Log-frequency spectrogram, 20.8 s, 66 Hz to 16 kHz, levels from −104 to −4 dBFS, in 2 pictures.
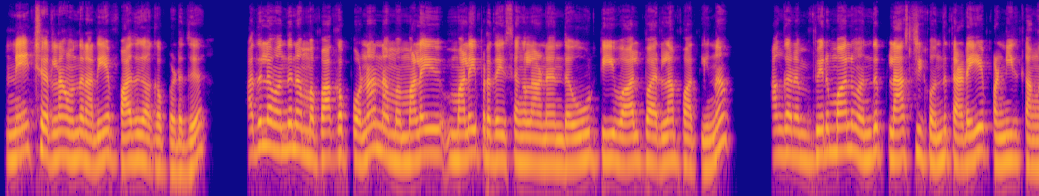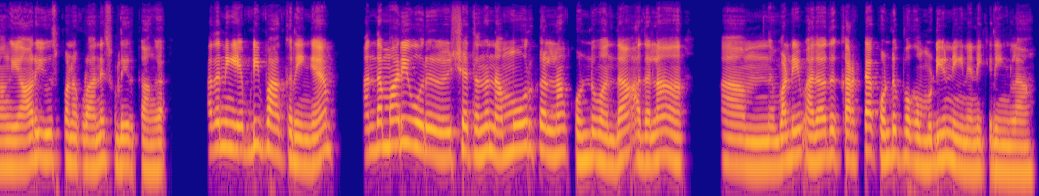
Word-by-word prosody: நேச்சர்லாம் 210 Hz, -3 st, +3 dB
வந்து 190 Hz, 0 st, +1 dB
நெறைய 175 Hz, +4 st, +3 dB
பாதுகாக்கப்படுது. 160 Hz, -5 st, 0 dB, 0.5 s
அதுல 270 Hz, +1 st, +1 dB
வந்து 240 Hz, +2 st, 0 dB
நம்ப 215 Hz, -4 st, 0 dB
பாக்க 195 Hz, +1 st, +1 dB
போனா 190 Hz, +4 st, +1 dB
நம்ப 190 Hz, -3 st, 0 dB
மலை 200 Hz, +3 st, +4 dB, 0.3 s
மலை 190 Hz, +3 st, +4 dB
பிரதேசங்களான 175 Hz, -3 st, 0 dB
இந்த 165 Hz, 0 st, -1 dB
ஊட்டி, 190 Hz, 0 st, 0 dB
வால்பாறைலாம் 175 Hz, +1 st, 0 dB
பாத்தீங்கன்னா, 160 Hz, -, -1 dB, 0.5 s
அங்க 210 Hz, +1 st, -1 dB
நம்ப 190 Hz, -2 st, -4 dB
பெரும்பாலும் 225 Hz, +1 st, +1 dB
வந்து 190 Hz, +4 st, 0 dB
பிளாஸ்டிக் 195 Hz, 0 st, +1 dB
வந்து 180 Hz, +4 st, -2 dB
தடையே 180 Hz, +6 st, +4 dB
பண்ணியிருக்காங்க. 175 Hz, -2 st, 0 dB
அங்க 155 Hz, 0 st, 0 dB
யாரும் 180 Hz, +4 st, +1 dB
யூஸ் 190 Hz, 0 st, -5 dB
பண்ணக்கூடாதுன்னே 165 Hz, 0 st, -1 dB
சொல்லியிருக்காங்க. 160 Hz, -3 st, -3 dB, 0.5 s
அத 240 Hz, -, -1 dB
நீங்க 255 Hz, -2 st, +6 dB
எப்படி 245 Hz, +5 st, +1 dB
பாக்குறீங்க? 185 Hz, -7 st, +1 dB, 0.5 s
அந்த 250 Hz, +3 st, +2 dB
மாதிரி 285 Hz, +2 st, +5 dB
ஒரு 230 Hz, -2 st, +1 dB, 0.2 s
விஷயத்த 215 Hz, +1 st, -1 dB
வந்து 230 Hz, -1 st, +1 dB
நம்ப 215 Hz, +3 st, -1 dB
ஊருக்குலாம் 220 Hz, -4 st, -1 dB
கொண்டு 185 Hz, +2 st, -1 dB
வந்தா, 175 Hz, +4 st, +1 dB
அதெல்லாம் 190 Hz, +3 st, +1 dB, 1.1 s
வடி 190 Hz, +4 st, +2 dB, 0.2 s
அதாவது 195 Hz, +3 st, +1 dB
கரெக்டா 195 Hz, +5 st, +2 dB
கொண்டு 190 Hz, +2 st, +1 dB
போக 180 Hz, -3 st, 0 dB
முடியும்னு 180 Hz, +4 st, +1 dB
நீங்க -, -, +1 dB, 0.2 s
நினைக்கிறீங்களா? 140 Hz, -2 st, -2 dB
190 Hz, 150 wpm, -24 LUFS, 170-210 Hz, 1.1 s, நீங்க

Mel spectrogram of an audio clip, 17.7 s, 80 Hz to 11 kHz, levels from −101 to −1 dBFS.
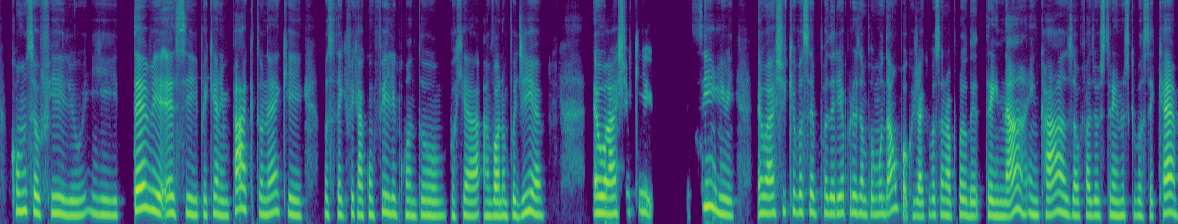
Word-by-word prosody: com 270 Hz, 0 st, +1 dB
o 275 Hz, -, +1 dB
seu 255 Hz, -3 st, +3 dB
filho 220 Hz, -3 st, 0 dB
e 220 Hz, -4 st, -3 dB, 0.2 s
teve 300 Hz, 0 st, +7 dB
esse 235 Hz, -2 st, +2 dB
pequeno 220 Hz, +1 st, -2 dB
impacto, 250 Hz, +4 st, +1 dB
né, 240 Hz, +4 st, 0 dB
que 220 Hz, -5 st, -2 dB, 0.3 s
você 225 Hz, -3 st, -4 dB
tem 225 Hz, -2 st, -1 dB
que 205 Hz, -, -15 dB
ficar 220 Hz, -2 st, -1 dB
com 225 Hz, +2 st, -3 dB
o -, -, -3 dB
filho 235 Hz, +2 st, -1 dB
enquanto 210 Hz, -1 st, -2 dB
porque 210 Hz, 0 st, -6 dB
a 205 Hz, +1 st, +1 dB
avó 205 Hz, 0 st, +3 dB
não 205 Hz, 0 st, -1 dB
podia, 220 Hz, +2 st, +1 dB, 0.7 s
eu 240 Hz, 0 st, +7 dB
acho 230 Hz, 0 st, +3 dB, 0.2 s
que 260 Hz, -6 st, -4 dB, 0.7 s
Sim. 250 Hz, -12 st, +3 dB, 0.3 s
Eu 240 Hz, +2 st, +2 dB
acho 245 Hz, +3 st, 0 dB
que 270 Hz, -, -5 dB
você 255 Hz, 0 st, -1 dB
poderia, 240 Hz, 0 st, -1 dB
por 250 Hz, +1 st, -6 dB
exemplo, 230 Hz, -2 st, -1 dB
mudar 235 Hz, +4 st, 0 dB
um 310 Hz, -, -4 dB
pouco. 210 Hz, -8 st, -5 dB
Já 195 Hz, -1 st, +1 dB
que 215 Hz, -, -14 dB
você 220 Hz, +1 st, -4 dB
não 210 Hz, -, +1 dB
vai 205 Hz, -, -26 dB
poder 205 Hz, -2 st, -1 dB
treinar 210 Hz, +5 st, +2 dB
em 225 Hz, -3 st, -1 dB
casa 225 Hz, 0 st, +1 dB
ou -, -, -3 dB
fazer 210 Hz, 0 st, -1 dB
os 210 Hz, 0 st, -4 dB
treinos 210 Hz, -2 st, -1 dB
que 215 Hz, -, -11 dB
você 205 Hz, 0 st, -5 dB
quer, 240 Hz, +2 st, +3 dB
225 Hz, 185 wpm, -22 LUFS, 210-245 Hz, 0.7 s, teve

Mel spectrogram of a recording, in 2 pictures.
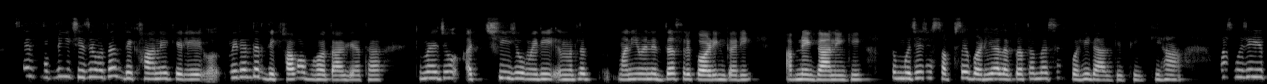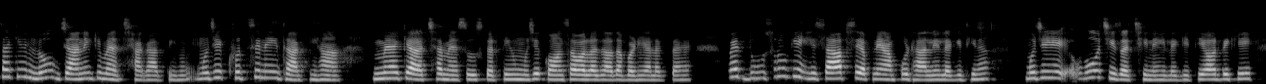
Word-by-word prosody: सिर्फ़ 385 Hz, -3 st, -10 dB
अपनी 360 Hz, +4 st, -8 dB
चीजें 335 Hz, 0 st, -3 dB
होता 340 Hz, +2 st, 0 dB
है 385 Hz, -, -5 dB
दिखाने 270 Hz, -1 st, +1 dB
के 245 Hz, 0 st, +2 dB
लिए 230 Hz, 0 st, 0 dB
अ, -, -, -8 dB, 0.2 s
मेरे 315 Hz, +2 st, -1 dB
अंदर 355 Hz, 0 st, 0 dB
दिखावा 245 Hz, +3 st, +3 dB
बहुत 225 Hz, -2 st, 0 dB
आ 215 Hz, 0 st, +3 dB
गया 215 Hz, 0 st, -3 dB
था 220 Hz, -, 0 dB, 0.4 s
कि 270 Hz, -, -8 dB
मैं 290 Hz, 0 st, +1 dB
जो 295 Hz, +2 st, -3 dB, 0.2 s
अच्छी 245 Hz, +5 st, -3 dB
जो 270 Hz, 0 st, +2 dB
मेरी 245 Hz, 0 st, +1 dB
अ, -, -, -5 dB
मतलब 230 Hz, +2 st, 0 dB, 0.3 s
मानिए 235 Hz, +2 st, 0 dB
मैंने 245 Hz, 0 st, +2 dB
10 255 Hz, 0 st, 0 dB
रिकॉर्डिंग 225 Hz, -2 st, +4 dB
करी 220 Hz, +1 st, -2 dB, 0.3 s
अपने 230 Hz, +1 st, +3 dB
गाने 215 Hz, 0 st, +5 dB
की। 225 Hz, +1 st, -2 dB, 0.3 s
तो 285 Hz, -, -2 dB
मुझे 275 Hz, +1 st, +1 dB
जो 295 Hz, -, -9 dB
सबसे 275 Hz, +2 st, 0 dB
बढ़िया 250 Hz, 0 st, +3 dB
लगता 240 Hz, 0 st, +1 dB
था 260 Hz, +2 st, -5 dB
मैं 270 Hz, +1 st, -2 dB
सिर्फ़ 290 Hz, +3 st, -16 dB
वही 230 Hz, +2 st, 0 dB
डालती 210 Hz, -2 st, -2 dB
थी। 215 Hz, +1 st, -10 dB
कि 230 Hz, -, -4 dB
हाँ, 225 Hz, -1 st, -2 dB, 0.5 s
बस 340 Hz, -1 st, -9 dB
मुझे 345 Hz, +1 st, -4 dB
ये 350 Hz, 0 st, -1 dB
था 350 Hz, -, +4 dB
कि 355 Hz, +1 st, -10 dB
लोग 285 Hz, +1 st, -1 dB
जाने 255 Hz, 0 st, +3 dB
कि 275 Hz, +1 st, -5 dB
मैं 245 Hz, -2 st, +3 dB
अच्छा 215 Hz, -1 st, -4 dB
गाती 210 Hz, 0 st, -4 dB
हूँ। 210 Hz, +3 st, -7 dB
मुझे 275 Hz, +4 st, -1 dB
खुद 295 Hz, -2 st, -2 dB
से 335 Hz, -, -2 dB
नहीं 300 Hz, -2 st, -3 dB
था 215 Hz, -3 st, +5 dB
कि 215 Hz, +1 st, -7 dB
हाँ, 215 Hz, -2 st, 0 dB, 0.3 s
मैं 275 Hz, +2 st, +4 dB
क्या 260 Hz, -4 st, +8 dB
अच्छा 225 Hz, +3 st, -1 dB
महसूस 225 Hz, 0 st, -1 dB
करती 220 Hz, +1 st, -2 dB
हूँ, 235 Hz, 0 st, +1 dB
मुझे 230 Hz, +3 st, +1 dB
कौन-सा 225 Hz, -1 st, +2 dB
वाला 220 Hz, -1 st, +5 dB
ज़्यादा 215 Hz, 0 st, +2 dB
बढ़िया 210 Hz, 0 st, -1 dB
लगता 205 Hz, 0 st, -5 dB
है। 215 Hz, +1 st, -7 dB, 0.4 s
मैं 360 Hz, -, +3 dB
दूसरों 285 Hz, +8 st, -7 dB
के 370 Hz, -, -2 dB
हिसाब 265 Hz, +1 st, +7 dB
से 275 Hz, 0 st, +1 dB
अपने 245 Hz, 0 st, +2 dB
आप 225 Hz, -1 st, +2 dB
को 240 Hz, +1 st, 0 dB
ढालने 215 Hz, -1 st, +1 dB
लगी 215 Hz, 0 st, -1 dB
थी 240 Hz, -, 0 dB
ना 245 Hz, +2 st, -3 dB, 0.4 s
मुझे 280 Hz, +2 st, 0 dB, 0.3 s
वो 310 Hz, +4 st, -1 dB
चीज़ 260 Hz, -7 st, +1 dB
अच्छी 220 Hz, +2 st, -1 dB
नहीं 210 Hz, 0 st, -3 dB
लगी 210 Hz, +1 st, -5 dB
थी। 235 Hz, -, +2 dB
और 235 Hz, 0 st, +4 dB
देखिए 245 Hz, +2 st, 0 dB
240 Hz, 235 wpm, -23 LUFS, 220-275 Hz, 0.5 s, क्या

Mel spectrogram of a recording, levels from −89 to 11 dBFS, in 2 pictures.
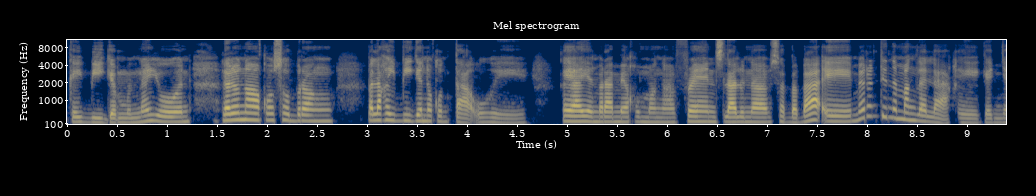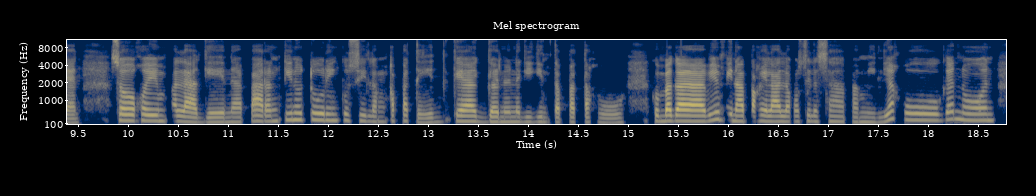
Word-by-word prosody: kaibigan 170 Hz, -4 st, -1 dB
mo 165 Hz, -, -7 dB
na 180 Hz, +5 st, -2 dB
yun. 190 Hz, -4 st, +1 dB, 0.3 s
Lalo 250 Hz, +3 st, +6 dB
na 260 Hz, -1 st, +7 dB
ako 245 Hz, 0 st, -2 dB
sobrang 220 Hz, -3 st, 0 dB, 0.3 s
palakaibigan 230 Hz, -2 st, +1 dB
akong 200 Hz, -2 st, -5 dB
tao 175 Hz, +1 st, -3 dB
eh, 155 Hz, -2 st, -11 dB, 0.2 s
kaya 200 Hz, -1 st, +5 dB
yan 195 Hz, -, +1 dB
marami 185 Hz, 0 st, +1 dB
akong 185 Hz, 0 st, -10 dB
mga 175 Hz, -1 st, -6 dB
friends 195 Hz, +1 st, +2 dB
lalo 180 Hz, -1 st, +4 dB
na 175 Hz, -1 st, +1 dB
sa 190 Hz, +1 st, -3 dB
babae, 200 Hz, +3 st, +4 dB
meron 320 Hz, -, -3 dB
din 385 Hz, -3 st, -7 dB
namang 275 Hz, -6 st, 0 dB
lalaki, 165 Hz, -7 st, -4 dB
ganyan. 155 Hz, 0 st, -5 dB, 0.3 s
So, 230 Hz, -1 st, +4 dB
ako 235 Hz, -, -4 dB
yung 215 Hz, -1 st, -2 dB
palagi 175 Hz, -4 st, -1 dB
na 180 Hz, 0 st, -6 dB
parang 210 Hz, +2 st, -1 dB
tinuturing 255 Hz, -1 st, -3 dB
ko 240 Hz, -1 st, -8 dB
silang 200 Hz, -3 st, -7 dB
kapatid 180 Hz, -4 st, -9 dB
kaya 205 Hz, -5 st, +1 dB
ganun 185 Hz, 0 st, -4 dB
nagiging 180 Hz, 0 st, -10 dB
tapat 175 Hz, 0 st, -5 dB
ako. 165 Hz, -2 st, -10 dB, 0.2 s
Kumbaga, 215 Hz, -1 st, +7 dB
yun, 250 Hz, +7 st, -1 dB
pinapakilala 205 Hz, -4 st, 0 dB
ko 200 Hz, -, -9 dB
sila 205 Hz, 0 st, -9 dB
sa 195 Hz, -1 st, -6 dB
pamilya 180 Hz, +8 st, -6 dB
ko, 250 Hz, -1 st, -2 dB
ganun. 245 Hz, -4 st, -3 dB
200 Hz, 165 wpm, -20 LUFS, 180-230 Hz, 0.3 s, na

